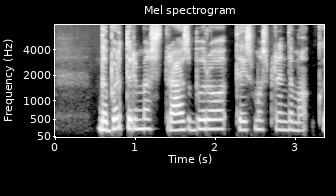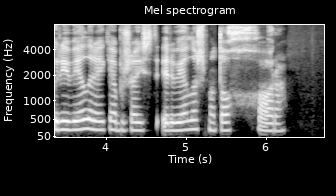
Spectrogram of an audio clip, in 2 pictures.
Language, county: Lithuanian, Marijampolė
